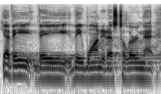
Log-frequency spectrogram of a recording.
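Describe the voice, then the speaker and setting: Deep-voiced man recounting memories, reflective. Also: fairly even intonation, a little slow, long reverb tail. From United States. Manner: reflective, hesitant with many fillers and restarts. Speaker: journalist guest. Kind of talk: conversational interview answers.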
